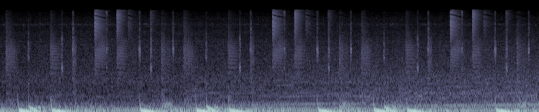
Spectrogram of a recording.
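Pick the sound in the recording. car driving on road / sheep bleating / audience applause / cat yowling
car driving on road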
